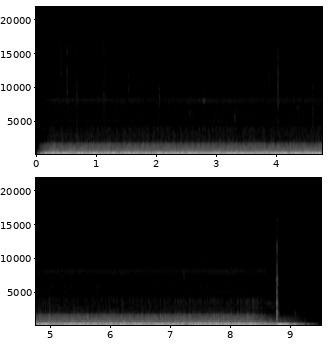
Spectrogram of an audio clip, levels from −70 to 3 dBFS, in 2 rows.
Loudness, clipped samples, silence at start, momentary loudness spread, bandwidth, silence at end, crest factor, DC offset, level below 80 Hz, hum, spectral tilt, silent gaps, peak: -29 LUFS; under 0.1%; 0 s; 2 LU; 12.5 kHz; 0.15 s; 18 dB; under 0.1%; -36 dBFS; none; -9 dB/octave; none; -10 dBFS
